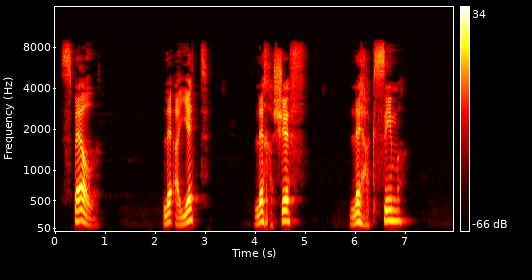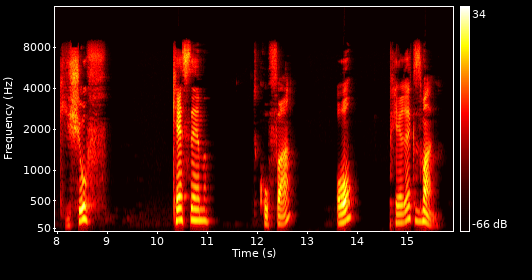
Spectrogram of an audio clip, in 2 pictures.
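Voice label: "spell" English, "לאיית לכשף להקסים כישוף קסם תקופה פרק זמן" Hebrew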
